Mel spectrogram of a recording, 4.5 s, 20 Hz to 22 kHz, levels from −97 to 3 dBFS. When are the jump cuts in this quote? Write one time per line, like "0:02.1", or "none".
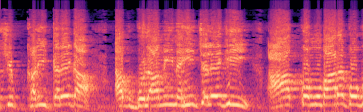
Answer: none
